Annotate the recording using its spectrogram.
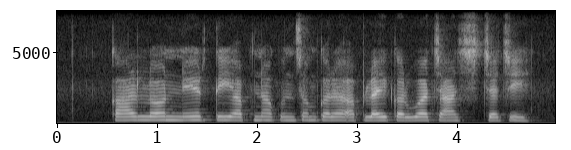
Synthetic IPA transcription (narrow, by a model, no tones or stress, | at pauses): kaːɾlɔːnːeːɾt̪iɐpnakʊnsəmkəɾəɐplaːikəɾuwat͡ʃãːt͡ʃt͡ʃət͡ʃiː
